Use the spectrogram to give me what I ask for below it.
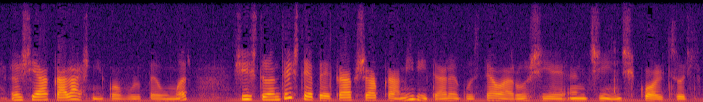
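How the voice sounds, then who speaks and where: An audiobook narrator reading a novel aloud in steady scripted narration. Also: mid-range voice, highs cut off, slight background noise.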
